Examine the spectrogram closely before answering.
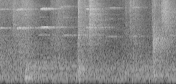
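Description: A woman's footsteps shuffle on a hard floor close by.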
